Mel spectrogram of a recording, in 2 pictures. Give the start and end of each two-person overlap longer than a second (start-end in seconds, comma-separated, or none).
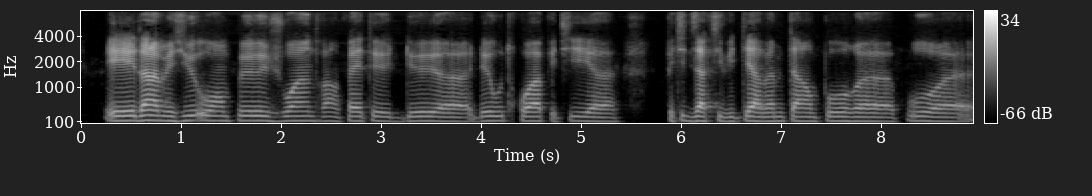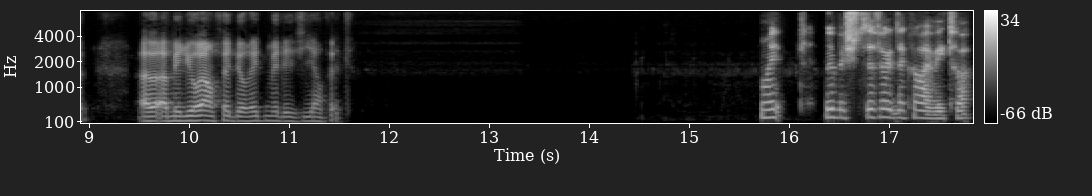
none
